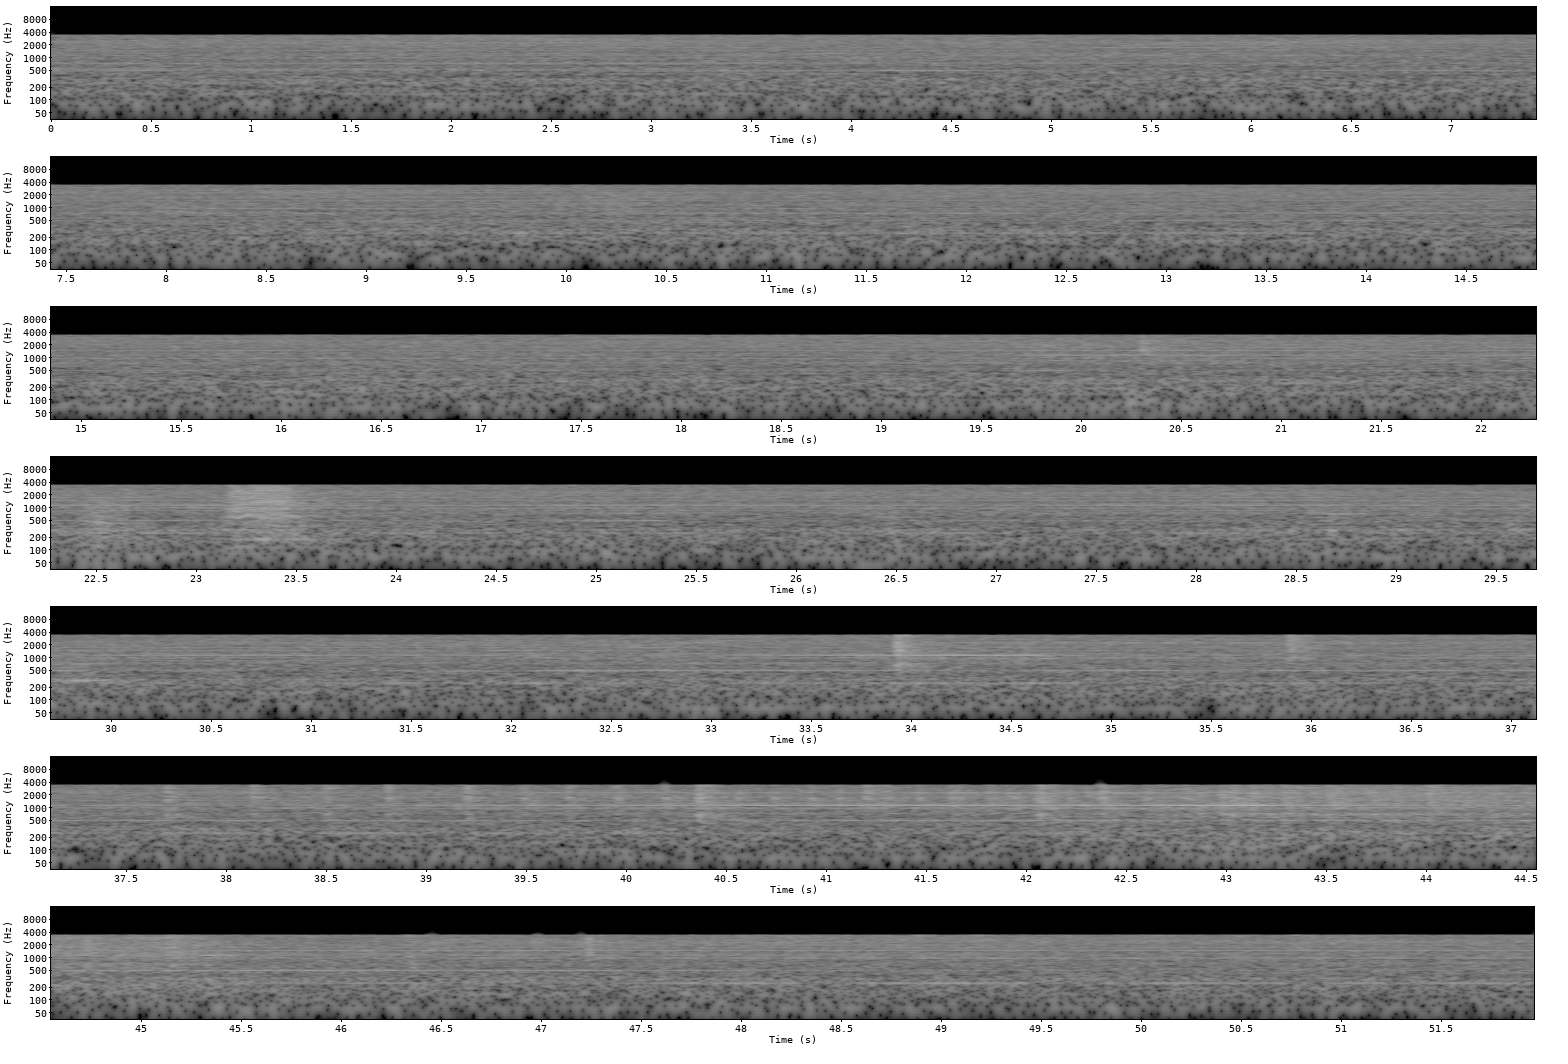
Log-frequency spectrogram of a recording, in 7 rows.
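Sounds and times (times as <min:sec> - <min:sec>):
baler machine hum: 0:00.0 - 0:51.9
faint machine whine: 0:00.0 - 0:51.9
machine clatter: 0:37.6 - 0:45.6.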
